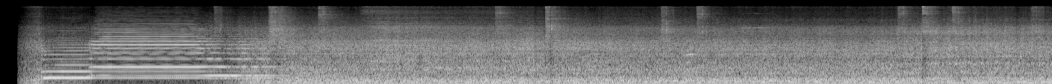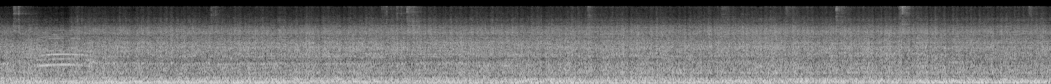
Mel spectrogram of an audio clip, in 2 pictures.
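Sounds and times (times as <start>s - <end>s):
train rumbling past: 0.2s - 21.0s
locomotive horn: 0.3s - 3.1s, 10.8s - 11.7s
wheels clacking over rail joints: 4.7s - 7.4s, 8.8s - 21.0s.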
